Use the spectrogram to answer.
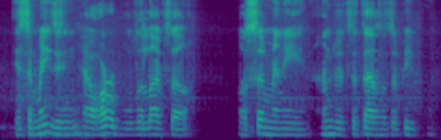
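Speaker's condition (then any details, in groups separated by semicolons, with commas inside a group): Brain injury; severe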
